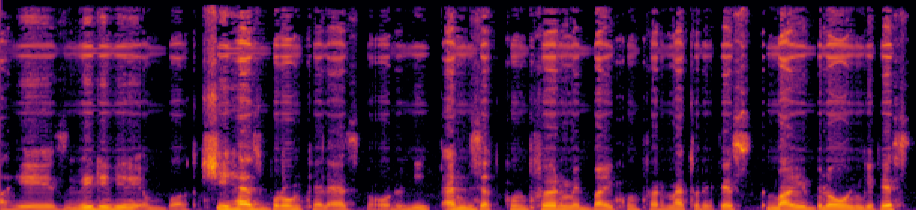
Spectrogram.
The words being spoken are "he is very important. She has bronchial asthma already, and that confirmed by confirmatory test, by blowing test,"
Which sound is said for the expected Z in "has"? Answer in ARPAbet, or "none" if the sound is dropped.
Z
